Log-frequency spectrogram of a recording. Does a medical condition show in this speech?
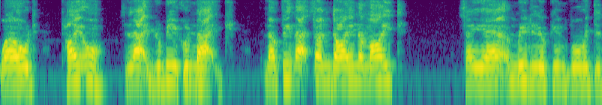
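Yes: cerebral palsy.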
